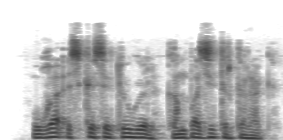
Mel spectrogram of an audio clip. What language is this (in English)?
Bashkir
